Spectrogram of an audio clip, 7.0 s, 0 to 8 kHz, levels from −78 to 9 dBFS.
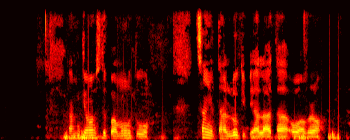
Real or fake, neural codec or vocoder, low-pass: real; none; 7.2 kHz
